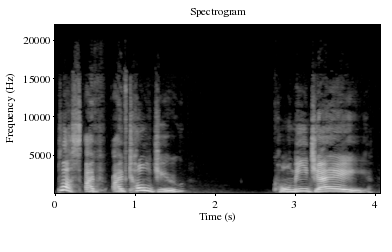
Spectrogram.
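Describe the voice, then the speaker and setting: A woman's voice: high voice, lively intonation, extremely slow, dry recording, clean studio sound, heavily acted. A woman playing a confident, flippant teenage inventor superhero in an audio drama, breezy and wry. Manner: breezy, self-assured, wry.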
